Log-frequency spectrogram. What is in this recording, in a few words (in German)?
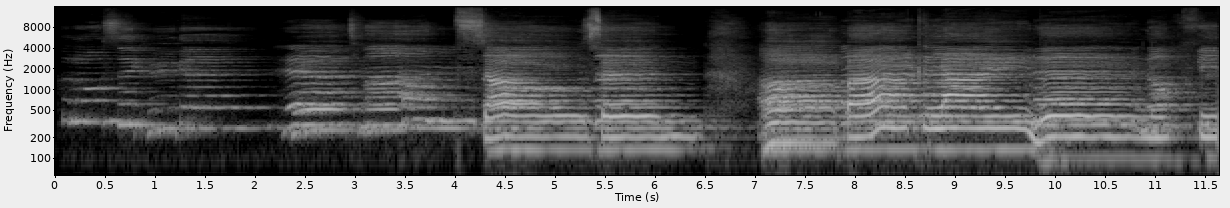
Tenor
